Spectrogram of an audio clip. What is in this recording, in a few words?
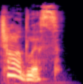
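"childless", British English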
